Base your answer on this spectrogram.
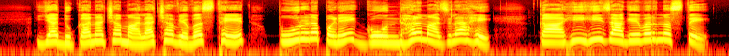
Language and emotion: Marathi, disgusted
